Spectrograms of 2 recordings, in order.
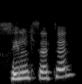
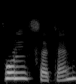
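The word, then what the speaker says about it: خُلْصَة: or in the PDF it says khilsatan, but I think the correct pronunciation is khulsatan with khu, because I couldn't find khilsatan. I don't know. But khulsatan is there.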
